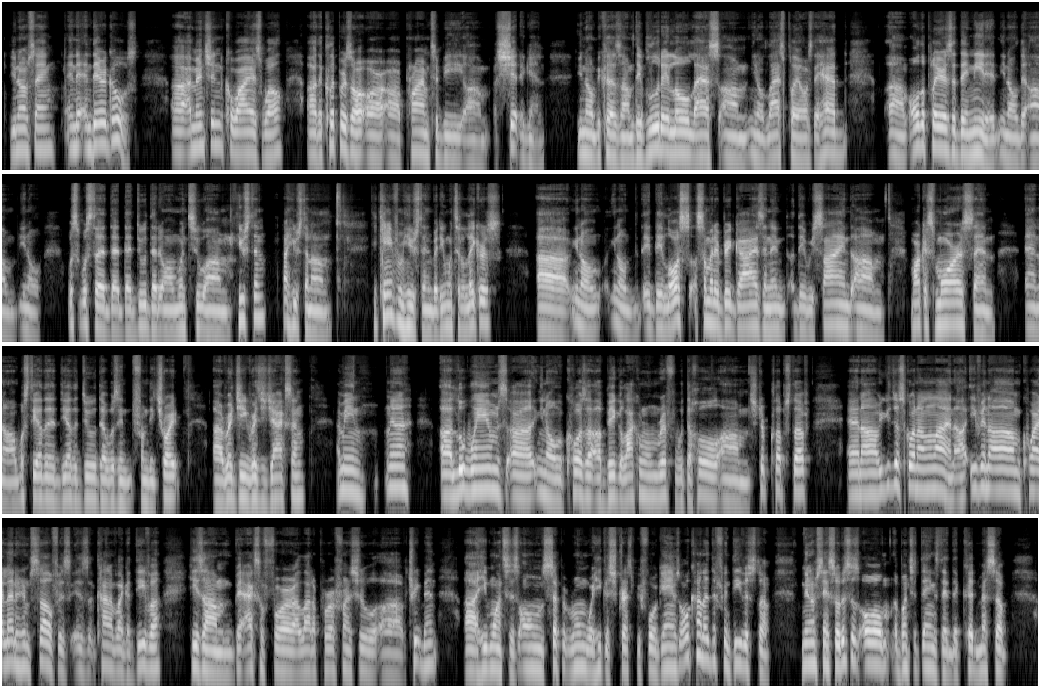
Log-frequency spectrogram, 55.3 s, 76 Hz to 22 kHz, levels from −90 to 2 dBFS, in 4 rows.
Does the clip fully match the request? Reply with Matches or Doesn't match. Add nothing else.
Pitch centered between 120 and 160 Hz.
Matches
